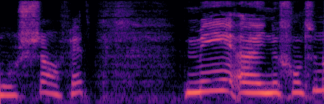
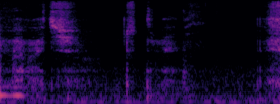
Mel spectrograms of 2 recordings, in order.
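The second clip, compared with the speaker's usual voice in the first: whispering; 5 semitones lower, 21 dB quieter, slower than usual. Real, not acted. Sitting in the car.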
